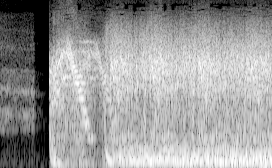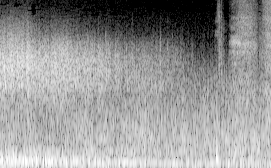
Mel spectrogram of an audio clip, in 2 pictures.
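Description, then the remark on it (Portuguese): After a moment of near silence, a powerful weapon blast erupts, with a quick falling whine, then a loud, sustained roaring rumble that lingers to the end. “Outro disparo e quedaremos en blindaxe.”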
